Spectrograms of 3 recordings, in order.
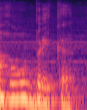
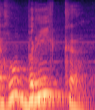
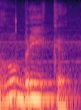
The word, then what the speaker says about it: rubrica: né, estudadas, que diz que vai fazer uma rúbrica. De verdade, está completamente equivocado. Essa palavra não é proparoxítona, porque veja, quando se pronuncia rúbrica, primeiro até fica mais difícil.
